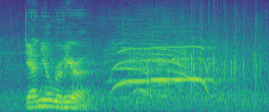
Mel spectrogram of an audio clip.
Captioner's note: applause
